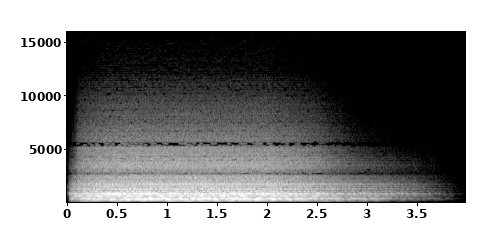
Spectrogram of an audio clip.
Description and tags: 120 Concerta male choir 02
layer of male choir
concert, piano, loop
